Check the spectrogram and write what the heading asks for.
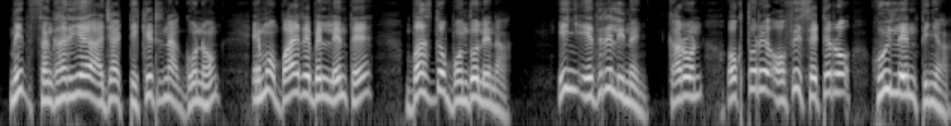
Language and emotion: Santali, angry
